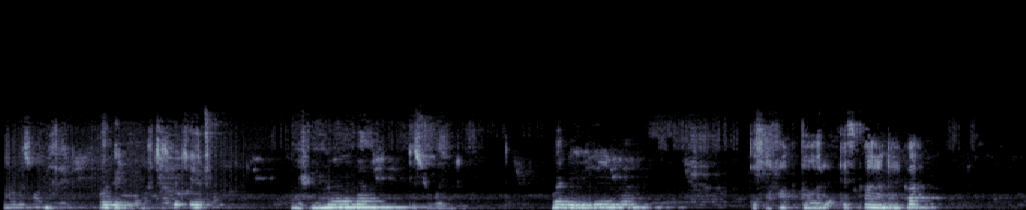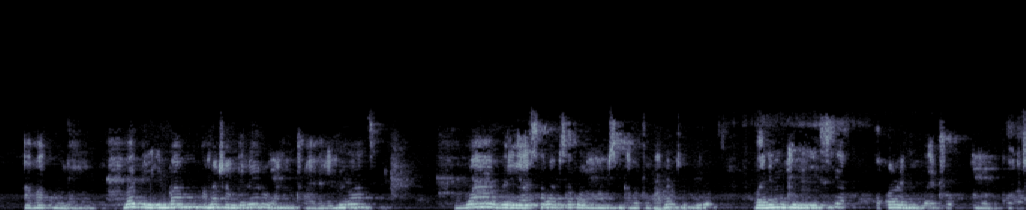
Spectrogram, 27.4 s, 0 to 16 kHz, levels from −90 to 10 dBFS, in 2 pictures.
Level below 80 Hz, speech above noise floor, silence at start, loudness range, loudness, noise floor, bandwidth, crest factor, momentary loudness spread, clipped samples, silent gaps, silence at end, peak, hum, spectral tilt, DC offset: -54 dBFS; 50 dB; 0.05 s; 7 LU; -17 LUFS; -67 dBFS; 7 kHz; 16 dB; 19 LU; under 0.1%; none; 0 s; -2 dBFS; none; -7.5 dB/octave; under 0.1%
